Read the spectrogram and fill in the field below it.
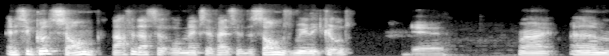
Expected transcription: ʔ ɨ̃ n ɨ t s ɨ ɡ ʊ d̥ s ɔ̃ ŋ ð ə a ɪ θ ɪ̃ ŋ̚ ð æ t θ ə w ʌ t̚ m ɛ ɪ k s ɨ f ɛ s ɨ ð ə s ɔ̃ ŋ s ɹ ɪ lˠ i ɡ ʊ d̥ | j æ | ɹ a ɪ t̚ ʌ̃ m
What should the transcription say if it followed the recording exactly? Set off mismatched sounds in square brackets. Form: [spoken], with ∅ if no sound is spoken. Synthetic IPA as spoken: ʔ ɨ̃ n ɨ t s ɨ ɡ ʊ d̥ s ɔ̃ ŋ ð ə a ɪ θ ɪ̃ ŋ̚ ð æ t [s] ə w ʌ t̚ m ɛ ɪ k s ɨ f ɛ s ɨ ð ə s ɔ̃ ŋ [z] ɹ ɪ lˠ i ɡ ʊ d̥ | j æ | ɹ a ɪ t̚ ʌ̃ m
